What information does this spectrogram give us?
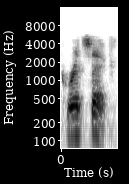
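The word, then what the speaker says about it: Hricik: My name is Ritzik, and I have it on the syllabus, but it's H-R-I-C-I-K, but it's pronounced like you don't say the H, like Ritzik.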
